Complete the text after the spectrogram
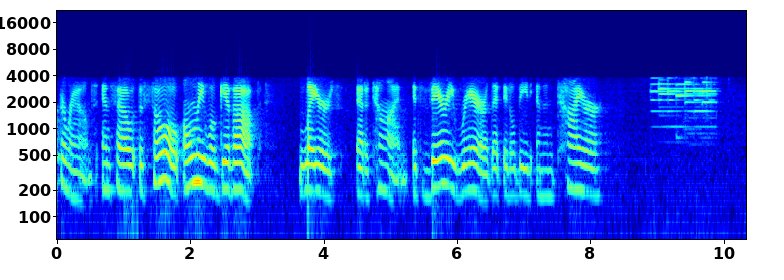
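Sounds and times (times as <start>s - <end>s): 
speech: 0.0s - 8.2s
telephone ringtone chirp: 8.9s - 10.0s.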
